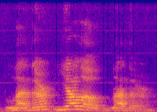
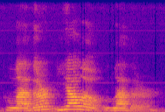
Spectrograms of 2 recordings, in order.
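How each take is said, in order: The two takes are said the same way.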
